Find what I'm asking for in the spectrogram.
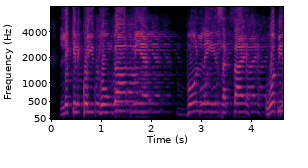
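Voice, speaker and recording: A man's high voice in monotone, flat intonation. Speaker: Islamic scholar giving a lecture. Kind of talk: religious sermon / public lecture. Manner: earnest, persuasive, preaching.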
